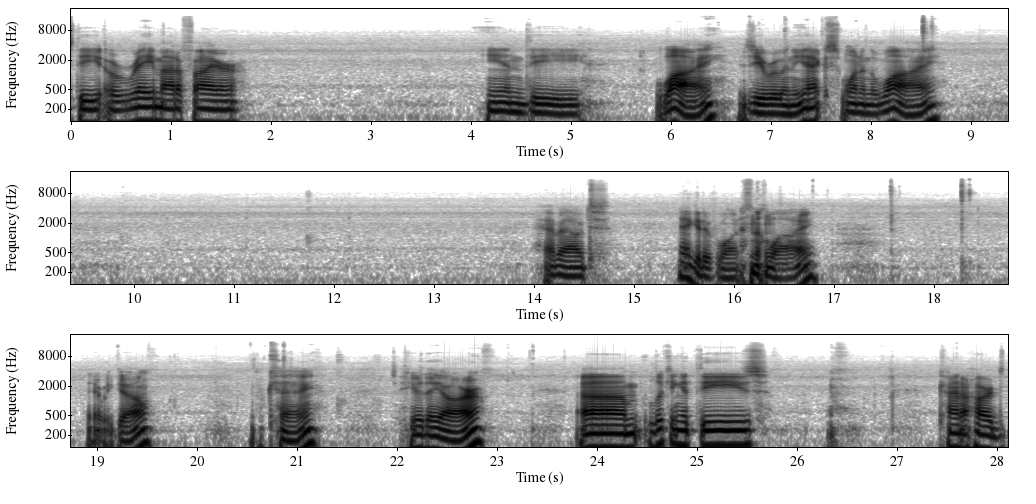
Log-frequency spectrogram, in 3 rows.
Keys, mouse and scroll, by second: 5.5 click, 9.9 scroll up 4, 10.4 middle click, 11.8-12.4 scroll down 3, 12.2 middle click, 15.8 click, 19.8 scroll up 4, 20.9 KP_Decimal, 21.5-22.0 scroll down 5, 22.2 middle click, 24.5-24.9 scroll up 5, 24.9 middle click.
